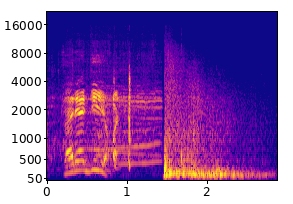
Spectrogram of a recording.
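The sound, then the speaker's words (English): Controlled detonation of Russian anti-tank cluster mines by a bomb squad in Kharkiv, Ukraine: brief talk, then a single sharp, loud blast followed by a long, low rumble that slowly fades. “And the plan is to drop it next to these mines and explode them. They connect cables to a detonator. They wind it to create a charge.”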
